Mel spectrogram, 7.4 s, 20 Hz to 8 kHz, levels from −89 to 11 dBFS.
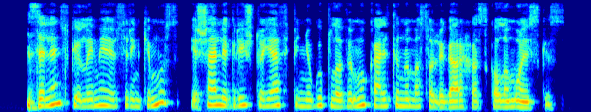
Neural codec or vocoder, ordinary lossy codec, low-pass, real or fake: codec, 16 kHz, 16 kbps, FunCodec, trained on LibriTTS, 50 frames a second; MP3, 48 kbps; 7.2 kHz; fake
